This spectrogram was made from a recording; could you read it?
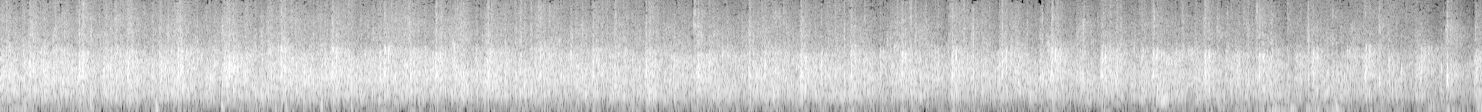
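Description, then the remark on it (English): A crowd at a temple in Budapest claps in a sustained round of applause for people's service there, a dense, steady wash of many hands at an even loudness for the full stretch, with no voices standing out. “Okay, again a round of applause for their wonderful service here at our temple in Budapest.”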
